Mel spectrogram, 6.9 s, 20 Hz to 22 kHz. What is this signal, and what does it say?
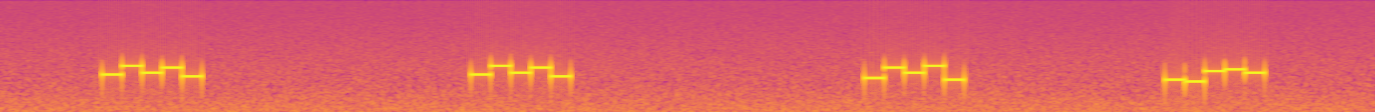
Five-tone selective call (CCIR), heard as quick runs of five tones, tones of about 100 ms. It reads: 50694 50694 39602 21786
